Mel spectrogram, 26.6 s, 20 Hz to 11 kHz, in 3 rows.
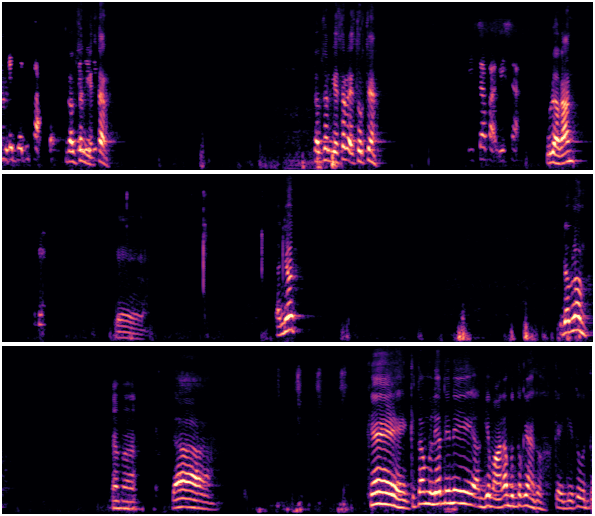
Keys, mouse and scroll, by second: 2.2-2.6 scroll down 3, 3.1 middle click, 5.2 scroll up 4, 9.2-10.4 scroll down 1, 10.7 middle click, 13.8 middle click, 19.8 middle click, 23.3-23.6 scroll down 3, 25.5 click.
